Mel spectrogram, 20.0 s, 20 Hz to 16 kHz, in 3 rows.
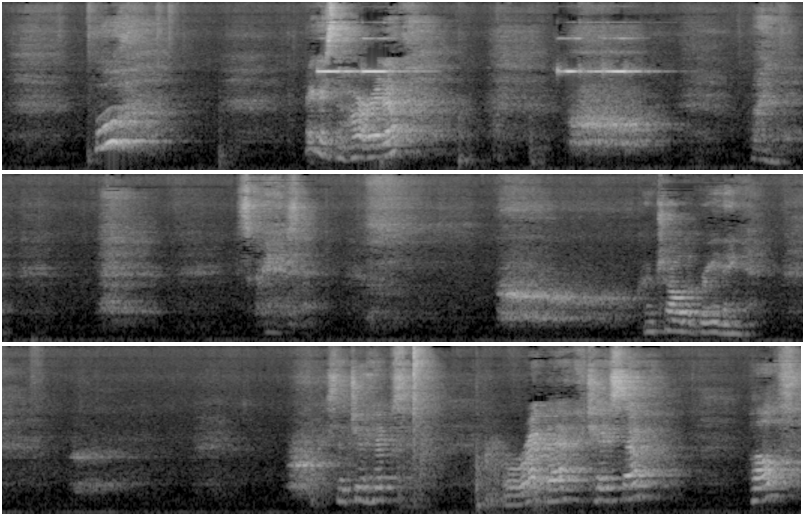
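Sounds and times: woman breathing hard: 0:00.0 - 0:02.5, 0:03.3 - 0:12.0, 0:13.0 - 0:16.2.

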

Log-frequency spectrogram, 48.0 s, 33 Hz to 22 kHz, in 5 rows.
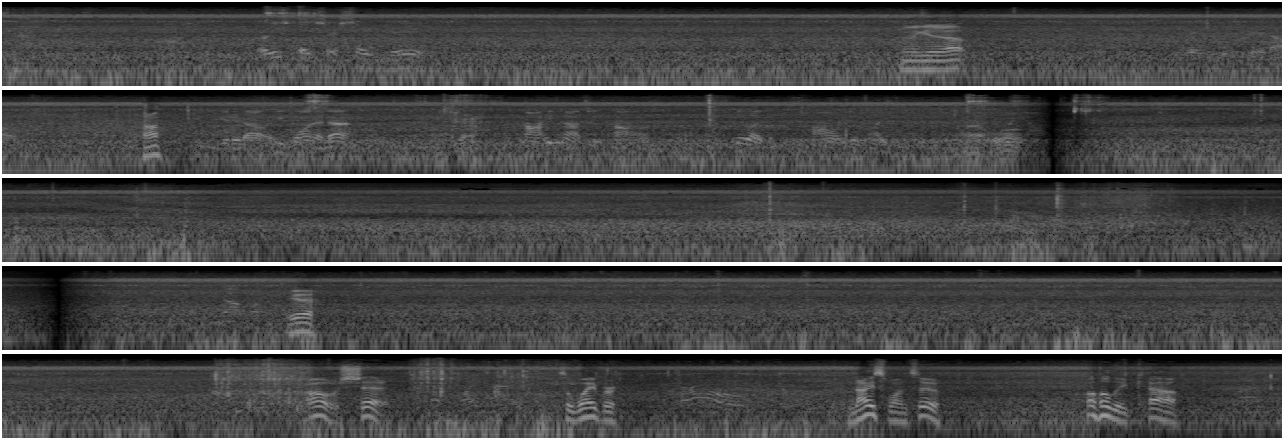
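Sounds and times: wind buffeting microphone: 0:18.1 - 0:45.4.

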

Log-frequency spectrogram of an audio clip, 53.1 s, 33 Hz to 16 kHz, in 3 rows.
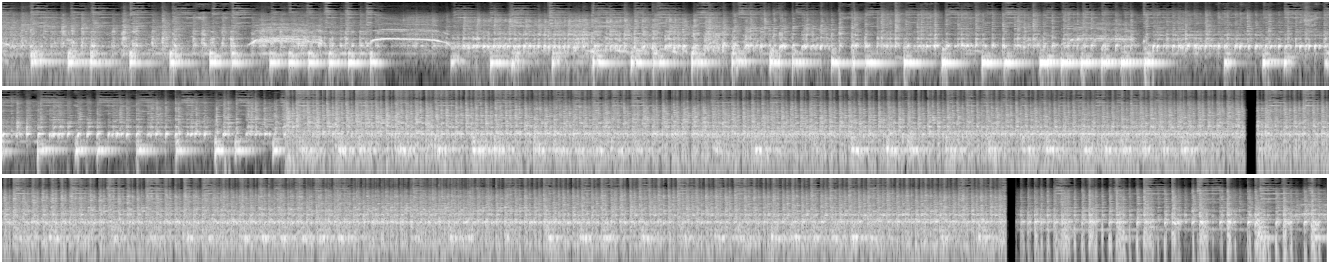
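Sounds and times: fast drumming: 0:00.0 - 0:53.0.

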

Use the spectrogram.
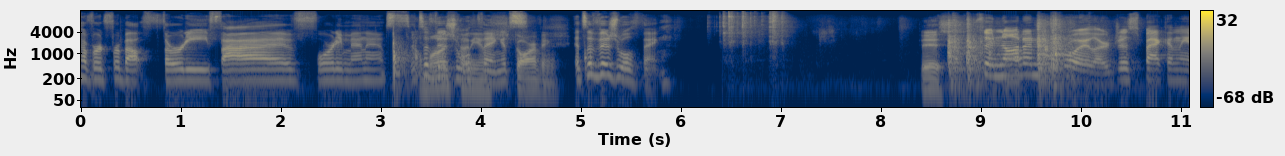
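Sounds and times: metal cutlery clinking: 0:06.3 - 0:07.2.

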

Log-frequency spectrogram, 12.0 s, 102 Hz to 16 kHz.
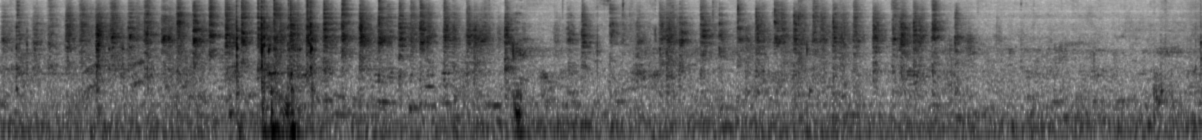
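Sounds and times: paintbrushes rattling in plastic cup: 0:00.0 - 0:04.7.

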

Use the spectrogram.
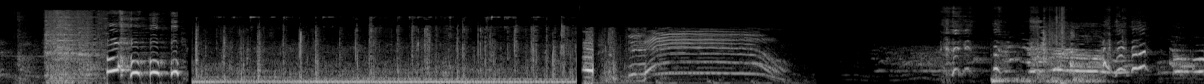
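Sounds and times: dog paws clicking on stone: 0:01.9 - 0:05.8.

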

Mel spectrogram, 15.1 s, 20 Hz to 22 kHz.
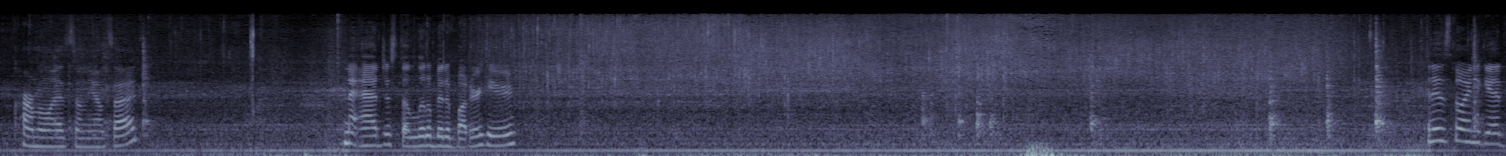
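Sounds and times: fish fillets sizzling in a skillet: 0:05.2 - 0:13.4.

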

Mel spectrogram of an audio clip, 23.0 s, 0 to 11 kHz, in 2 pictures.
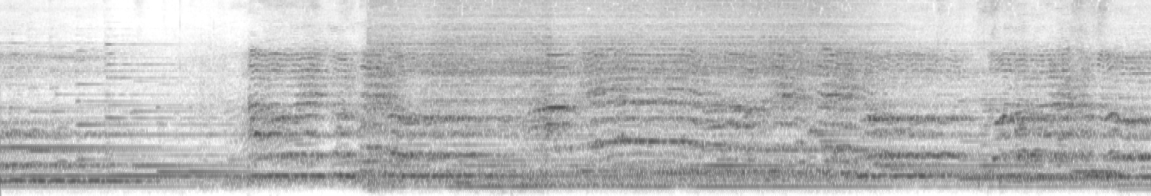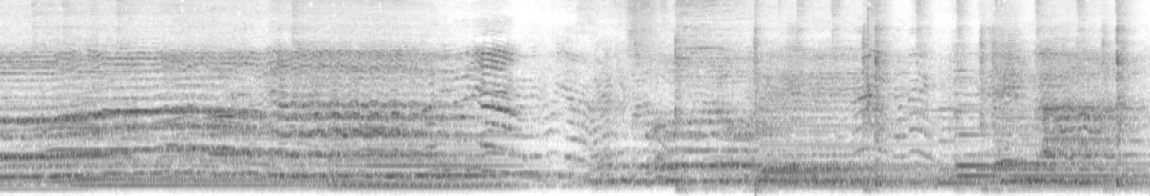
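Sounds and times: women singing into microphones: 0:02.4 - 0:20.4.

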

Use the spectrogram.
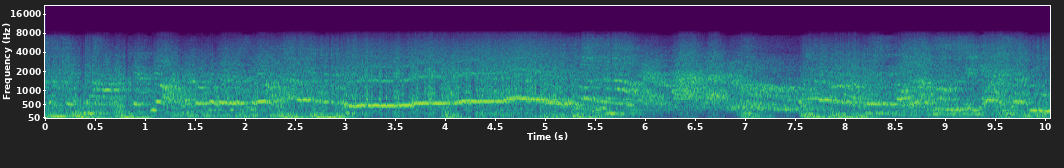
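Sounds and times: rap track beat: 0:00.0 - 0:06.0, 0:06.8 - 0:10.0
crowd shouting and singing along: 0:00.0 - 0:10.0.

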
